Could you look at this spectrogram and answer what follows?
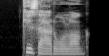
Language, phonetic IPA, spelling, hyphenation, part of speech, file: Hungarian, [ˈkizaːroːlɒɡ], kizárólag, ki‧zá‧ró‧lag, adverb, Hu-kizárólag.ogg
- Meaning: solely, exclusively, alone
